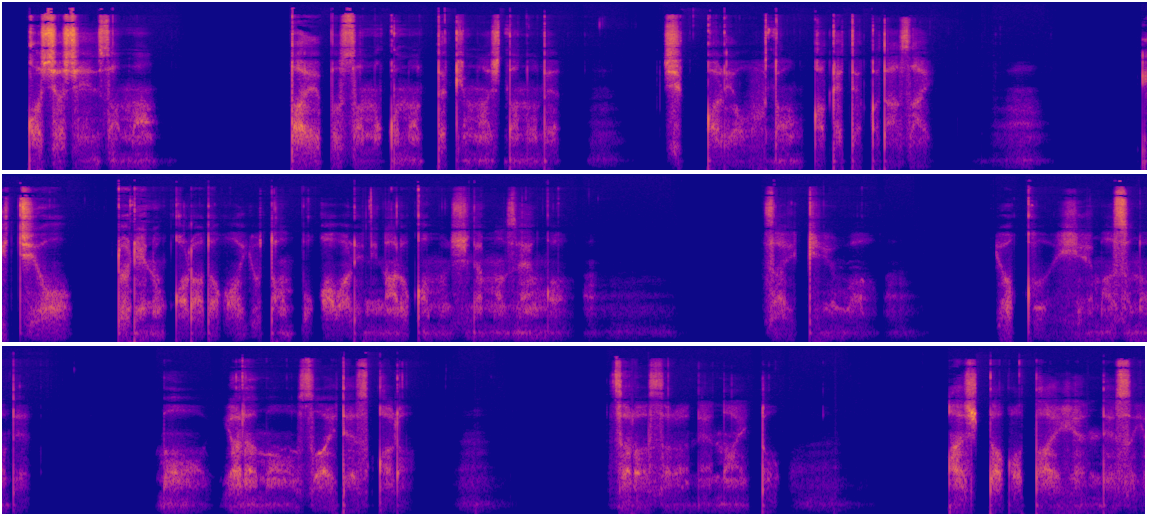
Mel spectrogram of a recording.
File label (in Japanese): 一緒に添い寝, ASMR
